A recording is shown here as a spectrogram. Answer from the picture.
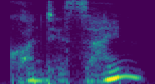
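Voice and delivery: soft unvoiced whisper; hushed, breathless whisper of wonder. A narrator's reading. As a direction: breathe the question in awe. Narrator's hushed wondering question.

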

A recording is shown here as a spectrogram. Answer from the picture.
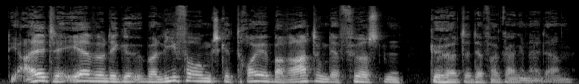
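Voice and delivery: plain reading voice

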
